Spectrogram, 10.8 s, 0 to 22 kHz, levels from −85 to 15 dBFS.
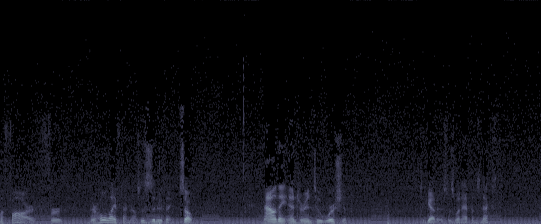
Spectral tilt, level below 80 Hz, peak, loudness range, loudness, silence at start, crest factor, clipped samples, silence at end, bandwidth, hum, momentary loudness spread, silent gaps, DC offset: -5.5 dB/octave; -54 dBFS; -14 dBFS; 6 LU; -36 LUFS; 0 s; 22 dB; under 0.1%; 0 s; over 20 kHz; none; 15 LU; none; under 0.1%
